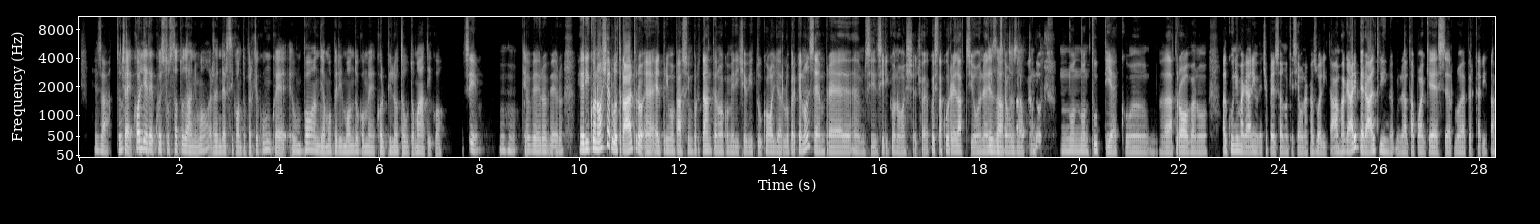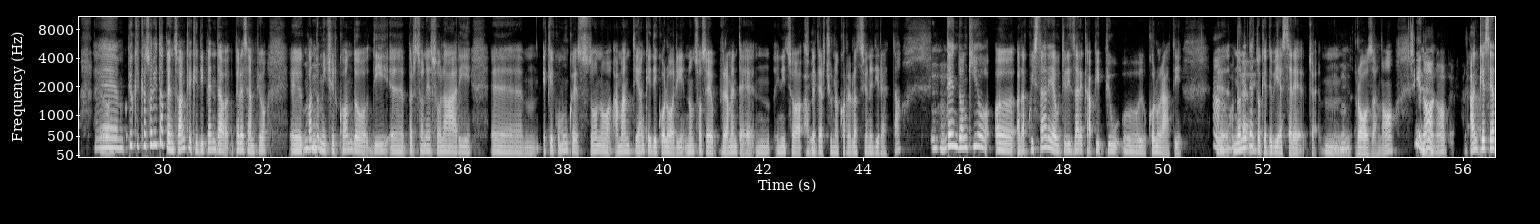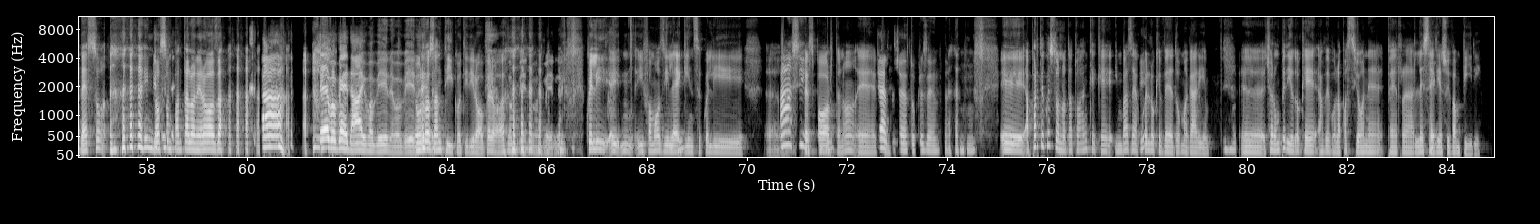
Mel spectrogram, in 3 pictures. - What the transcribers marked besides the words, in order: tapping; other background noise; unintelligible speech; "cioè" said as "ceh"; unintelligible speech; giggle; chuckle; laugh; laugh; chuckle; tsk; chuckle
- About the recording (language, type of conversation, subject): Italian, unstructured, Come descriveresti il tuo stile personale?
